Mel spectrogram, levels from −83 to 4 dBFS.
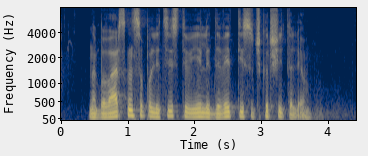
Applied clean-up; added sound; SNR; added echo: neural separator model SepFormer DNS4.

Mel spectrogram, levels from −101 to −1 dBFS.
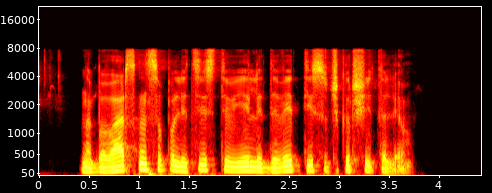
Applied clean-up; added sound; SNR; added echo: neural mask model Resemble Enhance denoiser.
